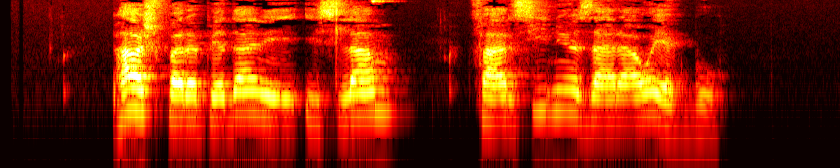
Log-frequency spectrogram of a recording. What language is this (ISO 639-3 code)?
ckb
